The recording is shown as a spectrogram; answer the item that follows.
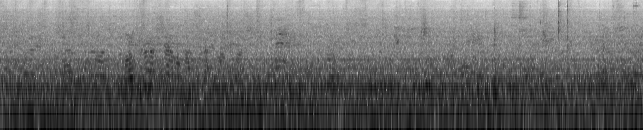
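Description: Crowd of fans chattering with no single voice standing out, over a steady low city rumble, with a few faint clicks near the end.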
